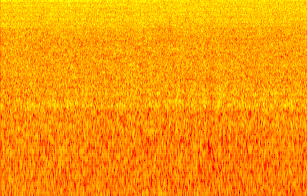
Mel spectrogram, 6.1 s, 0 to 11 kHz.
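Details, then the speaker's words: Lotos LTP5000D plasma cutter at 50 after poor cutting at 30: strong steady hiss holding even for several seconds without sputtering or dropouts; solid cuts, cable not hot; normal plasma cutting. "right okay pretty good solid cuts e all right okay cable's not hot it's a good sign real good sign"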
